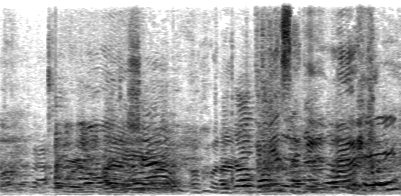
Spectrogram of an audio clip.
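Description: Several people talking over one another: lively party chatter.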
